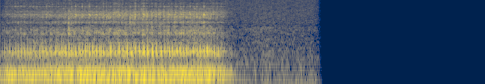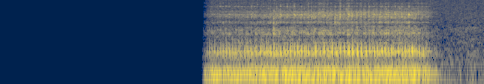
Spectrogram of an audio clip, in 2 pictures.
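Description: Two deep, rough snores, loud for a cat, separated by a silent gap: a sleeping cat snoring much like a person.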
